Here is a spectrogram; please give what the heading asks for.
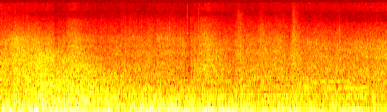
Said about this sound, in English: Just dump every round you have left into the battleship.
